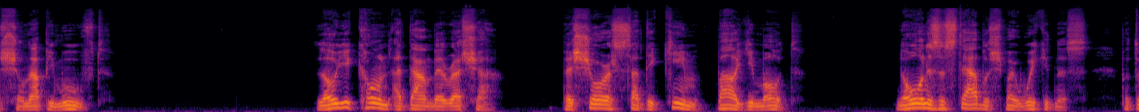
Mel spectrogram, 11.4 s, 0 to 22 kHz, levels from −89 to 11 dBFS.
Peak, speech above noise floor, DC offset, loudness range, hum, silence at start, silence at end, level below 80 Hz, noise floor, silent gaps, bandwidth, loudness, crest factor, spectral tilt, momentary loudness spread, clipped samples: -6 dBFS; 47 dB; under 0.1%; 3 LU; none; 0 s; 0 s; -62 dBFS; -69 dBFS; none; 16.5 kHz; -22 LUFS; 18 dB; -5 dB/octave; 13 LU; under 0.1%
